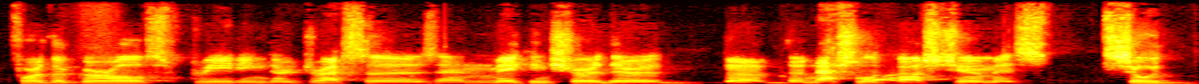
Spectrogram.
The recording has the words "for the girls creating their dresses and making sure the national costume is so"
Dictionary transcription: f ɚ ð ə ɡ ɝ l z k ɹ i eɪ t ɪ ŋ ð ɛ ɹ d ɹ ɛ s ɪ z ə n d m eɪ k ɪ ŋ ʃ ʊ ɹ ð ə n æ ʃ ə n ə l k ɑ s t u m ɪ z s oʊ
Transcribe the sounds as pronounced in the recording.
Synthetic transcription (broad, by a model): f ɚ ð ə ɡ ɝ l z k ɹ i eɪ t ɪ ŋ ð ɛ ɹ d ɹ ɛ s ɪ z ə n m eɪ k ɪ ŋ ʃ ʊ ɹ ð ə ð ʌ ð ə n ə l k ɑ s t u m ɪ z s oʊ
